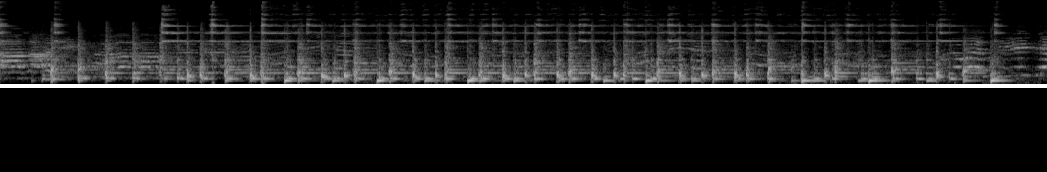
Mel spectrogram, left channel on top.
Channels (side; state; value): right; silent; digital silence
